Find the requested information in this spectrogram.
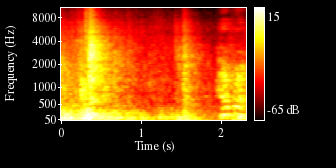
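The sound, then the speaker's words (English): A young child knocking on a door, a few dull, irregularly spaced thuds, the first the loudest, with speech heard alongside. “You hear knocking in the background, that's my daughter.”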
